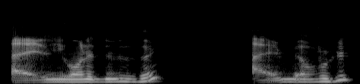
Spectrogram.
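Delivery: low, slurred, unintelligible mumble; Sylvester Stallone. Acted. Comedian mocking the star's incomprehensible dialogue, low slurred mumble. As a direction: mumble it deep in the mouth, words running together. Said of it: "there's no fucking way I would have understood his dialogue".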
